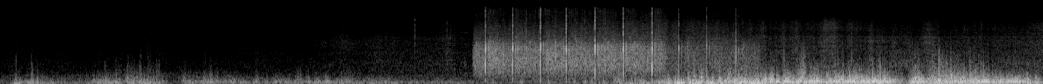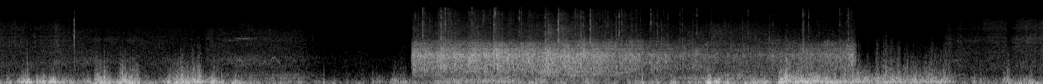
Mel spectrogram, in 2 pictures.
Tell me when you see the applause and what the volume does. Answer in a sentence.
You can hear the applause briefly from 4.7 to 7.7 s; and from 14.5 to 19.0 s, getting quieter.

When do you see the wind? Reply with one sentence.
The wind can be heard from 0.0 to 20.8 s.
